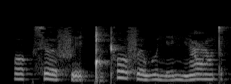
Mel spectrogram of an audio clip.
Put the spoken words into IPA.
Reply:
ɔ˧˩ k s œ˧˩ f ḛ˧˩ ɡ͡ǃ ʊ˩˧ ʈʰ ɔ˥˧ f œ˧˩ w ʊ˧˩ n e˩˧ n ẽ˩˧ ʕ ɔ̃˧ t

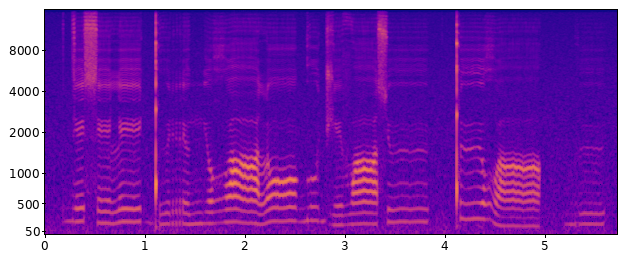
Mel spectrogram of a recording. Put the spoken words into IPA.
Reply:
d e˦ s e˧ l eː˧ ɡ͡ǃ ʉ˨ r ɘ˨ mʲ o˧ ʁʷ ɑː˦˨ l ɔː˦ ɡ u˦ d͡ʒ e˨ v ɑː˧ s ʉː˦ | ǃ ʉː˦ ʁʷ ɑː˨ | b ʉ˧

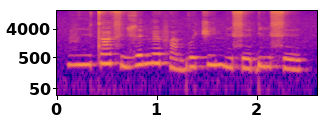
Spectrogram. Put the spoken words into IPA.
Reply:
v iː˧ t ã˦ s i˨ ɣ ɛ˦ ŋ ɛ̃˦ f ã˨ ɡʷ e˦˨ t͡ʃ i˦ ɲ i˨ s e˨ ɗ i˧ s e˨

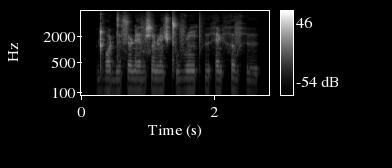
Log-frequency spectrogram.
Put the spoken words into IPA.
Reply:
ɖʱ ɔ ɖ d ə̃ s ə˞ ɳ ɛ v ɕ ɔ̃ ɳ ɭ ɛ̃ ʃ tʼ u v ɭ ũ pʰ ʉ h ɛ ɳ h ə v h ʉ

